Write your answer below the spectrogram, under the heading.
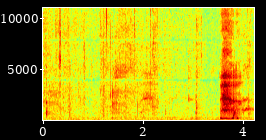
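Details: Four-week-old Alapaha Blue Blood Bulldog puppies, born October 1, 2020 on a 45-acre farm, playing with toys and each other indoors; soft scuffling and chewing, then one short, loud, whining yelp near the end.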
